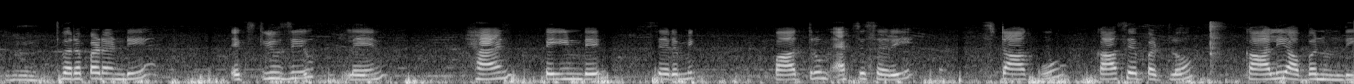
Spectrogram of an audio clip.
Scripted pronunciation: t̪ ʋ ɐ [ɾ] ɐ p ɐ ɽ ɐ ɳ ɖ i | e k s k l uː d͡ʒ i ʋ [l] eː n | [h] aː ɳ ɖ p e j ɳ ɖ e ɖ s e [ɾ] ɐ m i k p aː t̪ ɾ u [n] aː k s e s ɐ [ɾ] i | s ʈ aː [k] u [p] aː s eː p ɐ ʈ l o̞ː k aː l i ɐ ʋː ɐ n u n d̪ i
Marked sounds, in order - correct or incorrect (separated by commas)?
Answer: correct, correct, correct, correct, incorrect, correct, correct, incorrect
